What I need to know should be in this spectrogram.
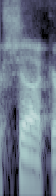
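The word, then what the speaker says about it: Shough: Well, I think the difference is like, you could run into situations where like, sure, you nail Tyler Shook or whatever his name is pronounced. I apologize. Tyler's family. – No, that's the right way.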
